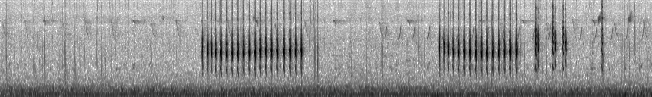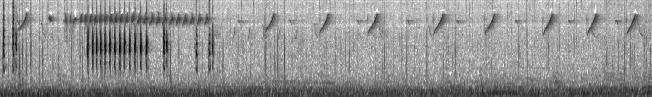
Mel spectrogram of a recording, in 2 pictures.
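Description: Bulbuls calling: three loud bursts of rapid chattering, each lasting about two seconds, then a run of short rising chirps about one a second.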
